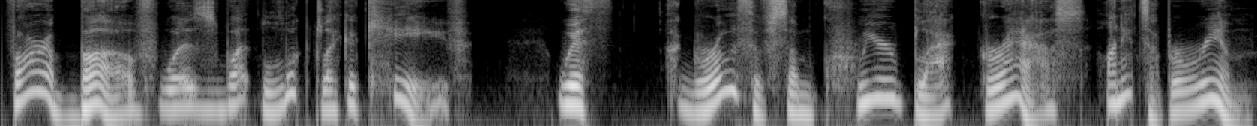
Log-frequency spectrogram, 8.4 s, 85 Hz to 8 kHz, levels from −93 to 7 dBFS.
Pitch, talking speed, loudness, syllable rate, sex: 165 Hz, 145 wpm, -20 LUFS, 3.3 syllables/s, male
